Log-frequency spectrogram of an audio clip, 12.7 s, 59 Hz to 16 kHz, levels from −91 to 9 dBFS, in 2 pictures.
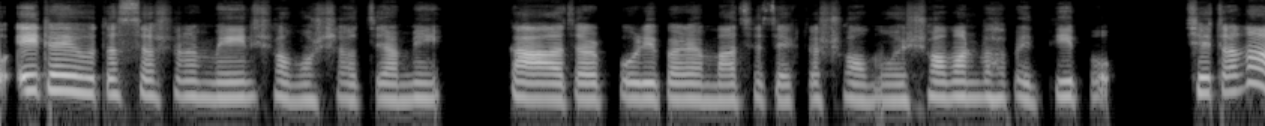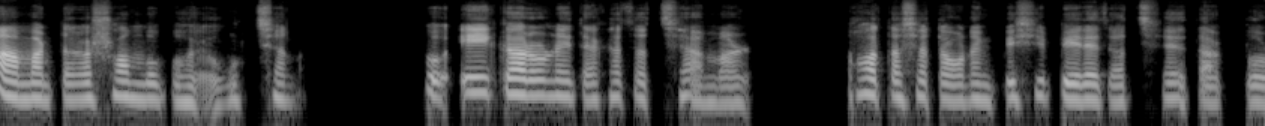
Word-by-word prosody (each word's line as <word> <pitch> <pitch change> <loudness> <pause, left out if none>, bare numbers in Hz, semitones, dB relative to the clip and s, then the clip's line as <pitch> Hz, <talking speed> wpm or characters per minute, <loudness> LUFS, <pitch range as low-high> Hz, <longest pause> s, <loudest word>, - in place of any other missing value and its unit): এটাই 285 -1 +8
হইতেছে 240 -1 -1
আসলে 220 +1 -6
main 210 0 +3
সমস্যা 195 -1 -5
যে, 200 - -8
আমি 200 +1 -4 0.5
কাজ 200 -1 +8
আর 195 - +3
পরিবারের 200 -1 0
মাঝে 190 +2 -3
যে 185 - -5
একটা 200 +1 -9
সময় 190 -1 -5
সমানভাবে 210 -1 -1
দিবো, 215 - -3 0.5
সেটা 255 +1 +2
না - - +5
আমার 200 0 +2
দ্বারা 195 +1 -3
সম্ভব 195 -3 -2
হয়ে 175 - -8
উঠছে 190 +2 -7
না। - - -34 0.6
তো - - -4 0.2
এই 260 - +9
কারণেই 230 -2 +5
দেখা 215 +2 -7
যাচ্ছে 200 +2 -8
আমার 170 0 -5 0.6
হতাশাটা 215 -4 -1
অনেক 195 -1 -5
বেশি 205 +2 -5
বেড়ে 190 -1 +2
যাচ্ছে। 180 +2 -9 0.2
তারপর 175 -1 -6
200 Hz, 170 wpm, -24 LUFS, 195-215 Hz, 0.6 s, এই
